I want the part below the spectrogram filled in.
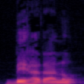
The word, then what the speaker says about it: Bejarano: Mi nombre es Jairo Bejarano Carrillo. – 2. ¿Cómo se escribe tu nombre? – Jairo se escribe J-A-I-R-O. – 3. ¿Cómo se escriben tus apellidos? – Bejarano se escribe con B de burro, B-E-J-A-R-A-N-O. Y Carrillo, C-A-R-R-I-L-L-O.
